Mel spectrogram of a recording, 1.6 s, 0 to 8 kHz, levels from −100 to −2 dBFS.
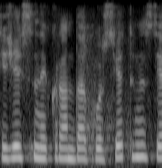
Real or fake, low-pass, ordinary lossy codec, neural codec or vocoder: fake; 7.2 kHz; Opus, 32 kbps; codec, 16 kHz, 4 kbps, X-Codec, HuBERT features, trained on LibriSpeech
